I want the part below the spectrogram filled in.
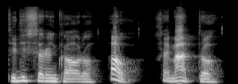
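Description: A man with a gravelly voice reading the lines of a fond, talkative elderly mother in an audiobook story. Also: mid-range voice, moderate pace. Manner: gentle, reminiscing, affectionate.

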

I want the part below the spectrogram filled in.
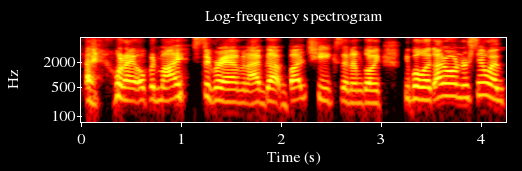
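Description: A woman in her thirties talking in an emphatic, animated way in a casual podcast discussion. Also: fairly high pitch, quick pace, no room sound. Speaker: podcast guest.

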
